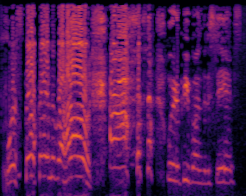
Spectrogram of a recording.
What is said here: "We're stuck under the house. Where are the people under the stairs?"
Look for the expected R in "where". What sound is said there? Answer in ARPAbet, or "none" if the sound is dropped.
W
